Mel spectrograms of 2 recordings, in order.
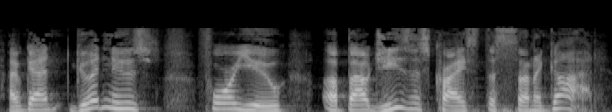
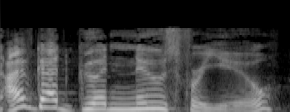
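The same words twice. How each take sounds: First: Said in the usual way. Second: Slow proclamation. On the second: Acted. Preacher voicing Mark's good news, slow and deliberate. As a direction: stretch out "I've got good news for you" slowly, word by word. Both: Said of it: "He's saying".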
